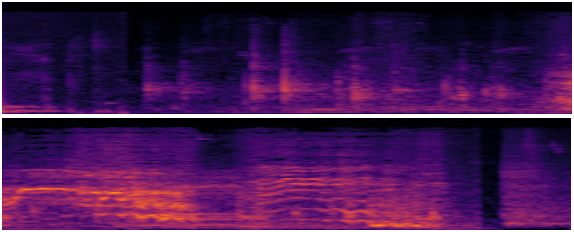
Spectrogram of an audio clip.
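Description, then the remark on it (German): Hooves of a large grey Holsteiner show-jumping horse clop along in a quick, uneven rhythm, then the horse lets out a loud, drawn-out whinny that rises and trembles before fading, with a few more hoofbeats near the end. “Ähm, er ist das, was ich mir auf jeden Fall un immer unter einem Holsteiner vorgestellt habe. Groß, Schimmel, springgewaltig.”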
